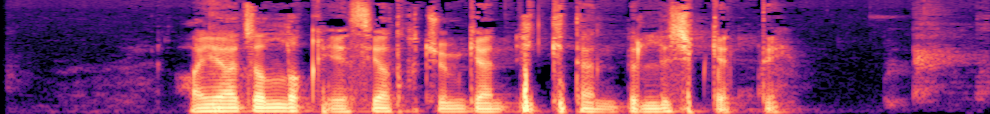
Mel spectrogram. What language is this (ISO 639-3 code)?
uig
